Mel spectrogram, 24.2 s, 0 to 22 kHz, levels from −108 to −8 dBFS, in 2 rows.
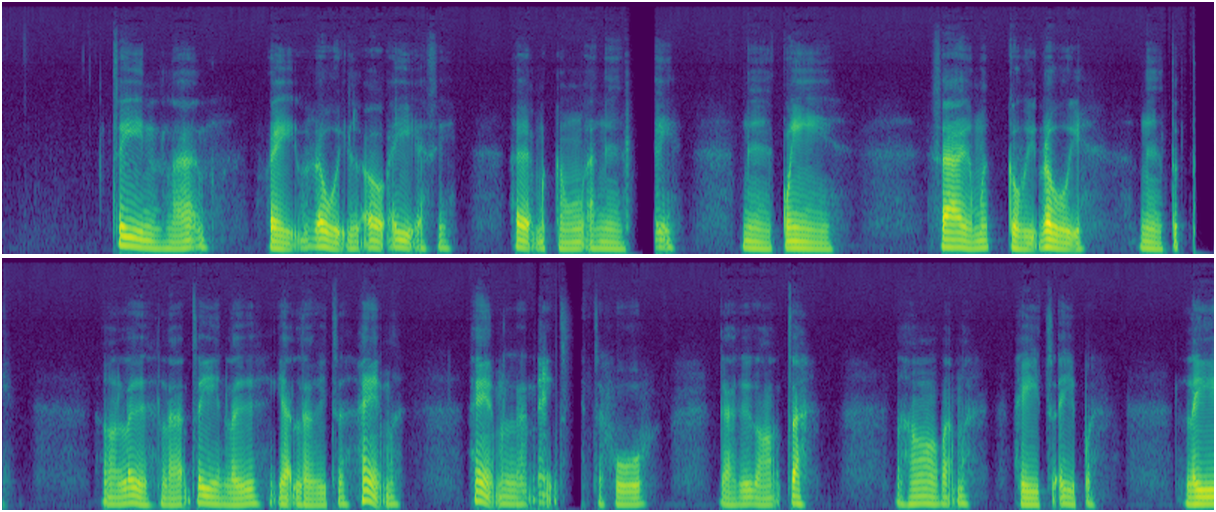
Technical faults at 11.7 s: repeated packet loss (robotic sound)

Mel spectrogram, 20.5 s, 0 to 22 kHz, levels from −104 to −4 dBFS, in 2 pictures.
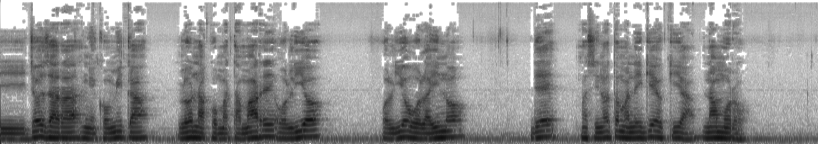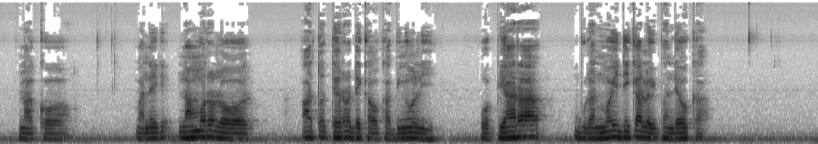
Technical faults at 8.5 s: none

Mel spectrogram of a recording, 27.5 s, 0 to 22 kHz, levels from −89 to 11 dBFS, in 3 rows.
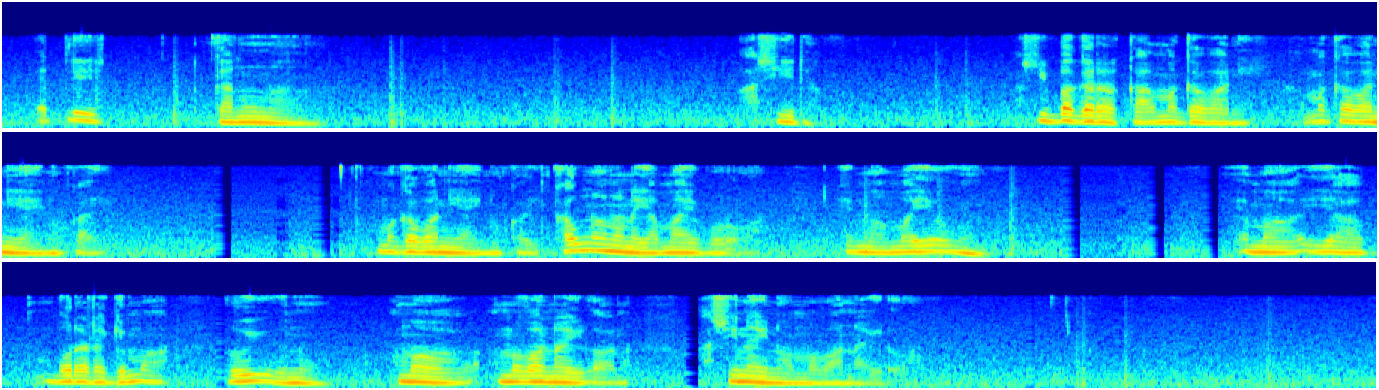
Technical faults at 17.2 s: comfort noise in place of the background

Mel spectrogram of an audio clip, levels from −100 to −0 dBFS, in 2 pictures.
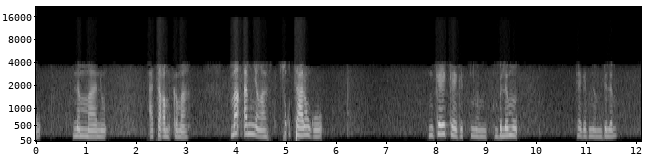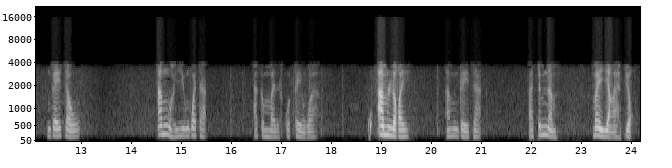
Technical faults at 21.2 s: WMA compression

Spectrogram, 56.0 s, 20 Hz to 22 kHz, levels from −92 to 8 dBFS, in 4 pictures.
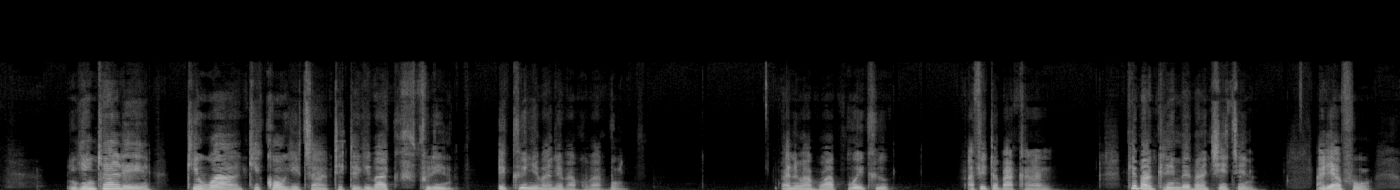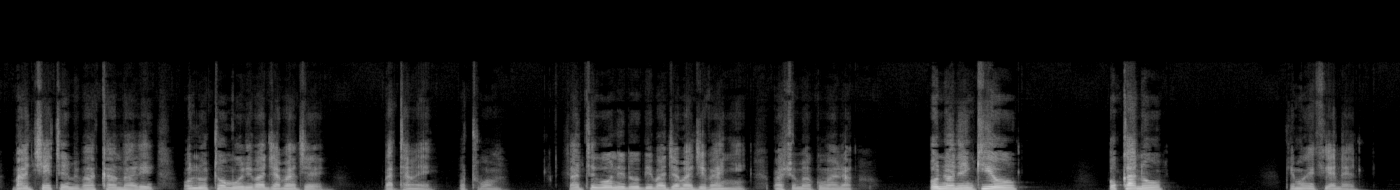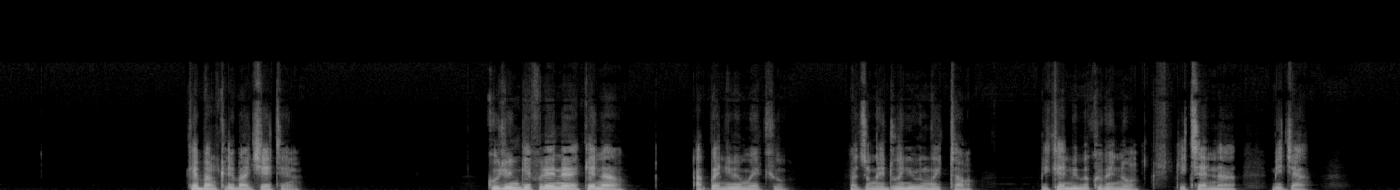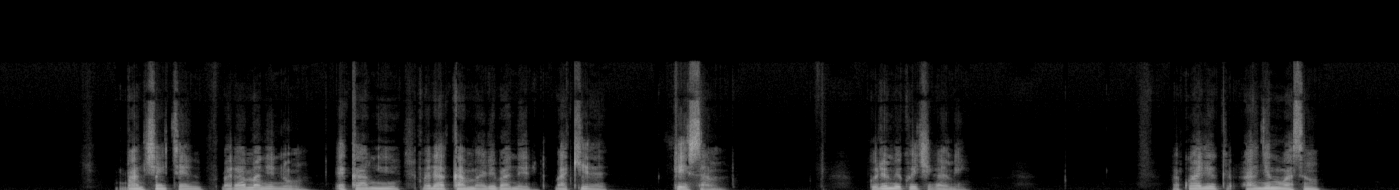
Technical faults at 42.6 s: HE-AAC compression

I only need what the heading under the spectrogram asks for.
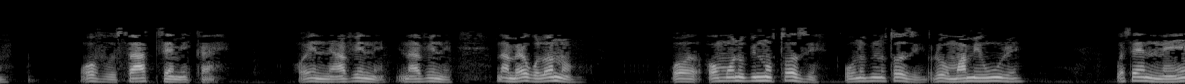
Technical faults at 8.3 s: MP3 compression

